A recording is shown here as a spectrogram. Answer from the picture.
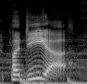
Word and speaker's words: Padilla: probably didn't know, but his name is Latino and it's pronounced Padilla." I actually didn't know that. Thank you for letting me know. Those silent L's, they just get me every time.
